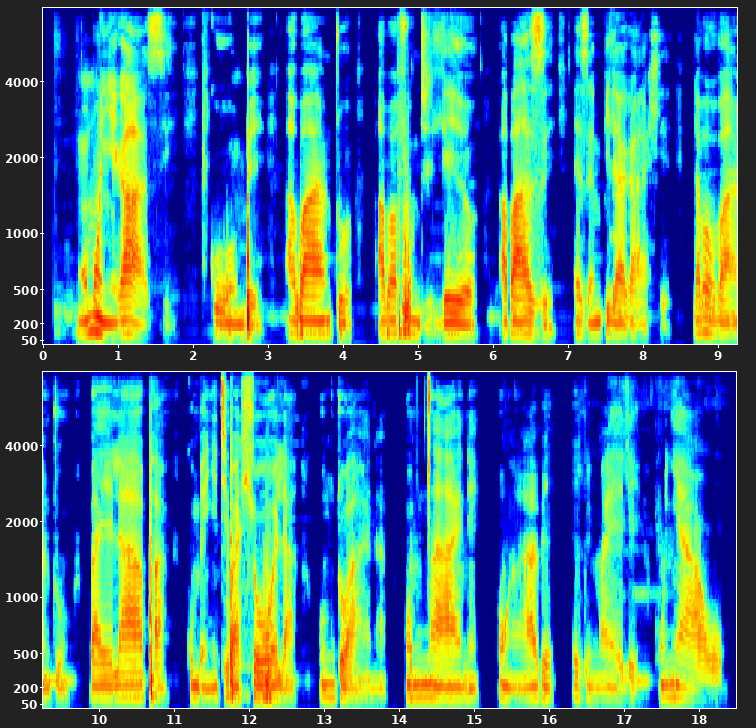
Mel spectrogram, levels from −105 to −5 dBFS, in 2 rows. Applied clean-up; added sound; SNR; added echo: none; none; none; none.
